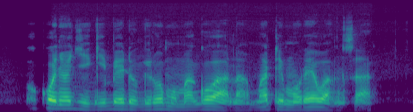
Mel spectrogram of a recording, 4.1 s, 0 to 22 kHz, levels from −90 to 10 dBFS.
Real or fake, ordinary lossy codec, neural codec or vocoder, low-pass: real; none; none; 19.8 kHz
